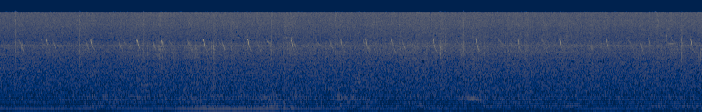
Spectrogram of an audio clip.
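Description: Small birds chirping: short, thin, high-pitched notes repeating irregularly, about one or two a second, over a faint steady hiss and low hum.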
